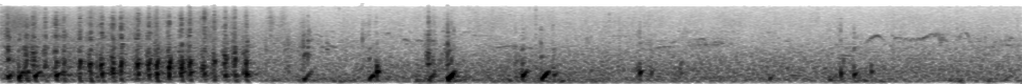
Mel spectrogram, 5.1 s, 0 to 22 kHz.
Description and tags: Elephants-Gargoullis
Noise from the stomach of a drinking elephant in Tanzania recorded on DAT (Tascam DAP-1) with a Sennheiser ME66 by G de Courtivron.
water, africa, elephant, tanzania, drinking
